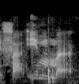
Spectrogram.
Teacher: Maka di sini aslinya adalah huruf in kemudian ma zaidah, kemudian nun sukun ketemu mim, maka jadinya idgham menjadi fa imma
